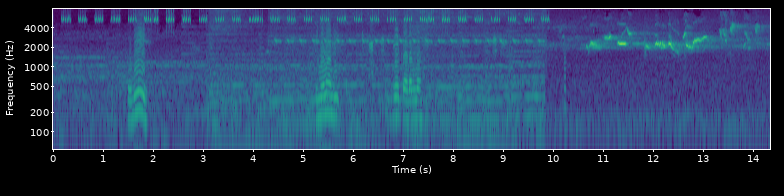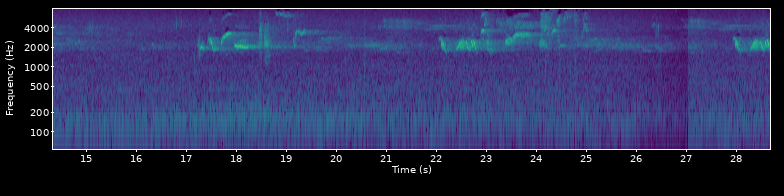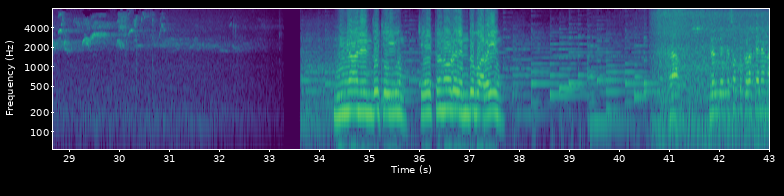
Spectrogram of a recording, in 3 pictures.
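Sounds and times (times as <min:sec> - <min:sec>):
birds chirping rapidly: 0:00.0 - 0:33.2.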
